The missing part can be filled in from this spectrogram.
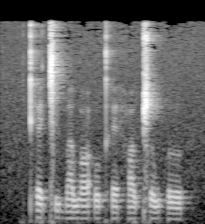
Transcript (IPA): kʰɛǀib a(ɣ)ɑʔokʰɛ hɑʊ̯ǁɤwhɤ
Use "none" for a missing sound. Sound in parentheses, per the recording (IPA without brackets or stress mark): w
